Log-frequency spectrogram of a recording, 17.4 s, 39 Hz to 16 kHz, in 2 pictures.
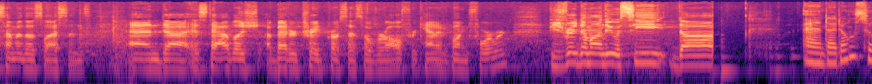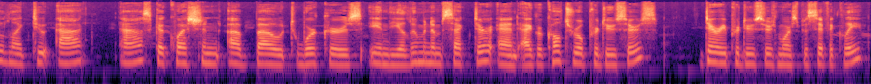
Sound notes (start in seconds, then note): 12.6 speaking French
